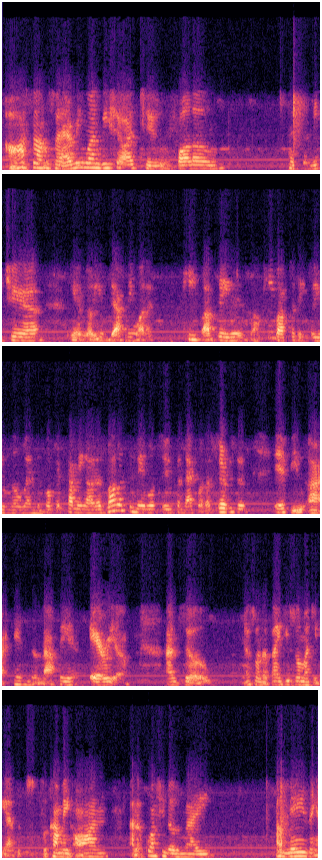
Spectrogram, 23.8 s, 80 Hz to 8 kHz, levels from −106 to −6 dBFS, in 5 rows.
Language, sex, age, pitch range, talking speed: English, female, 30-49, 155-185 Hz, 175 wpm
